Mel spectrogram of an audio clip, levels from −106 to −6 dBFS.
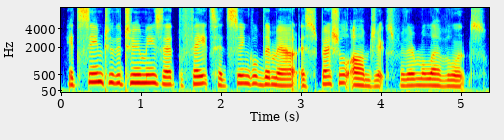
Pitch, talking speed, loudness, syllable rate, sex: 205 Hz, 200 wpm, -20 LUFS, 5.4 syllables/s, female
